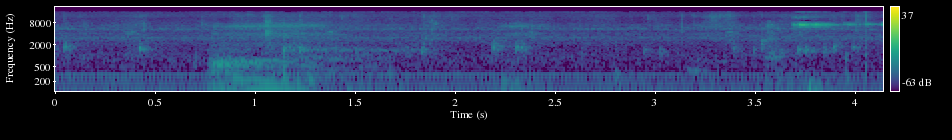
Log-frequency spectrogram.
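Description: Faint steady electric hum of a running Eheim 2075 canister filter's pump motor. A brief low sound comes about a second in.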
